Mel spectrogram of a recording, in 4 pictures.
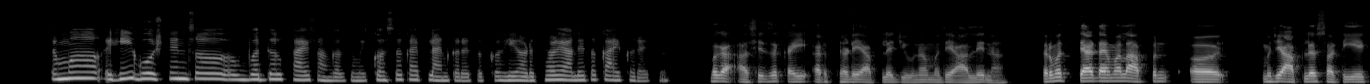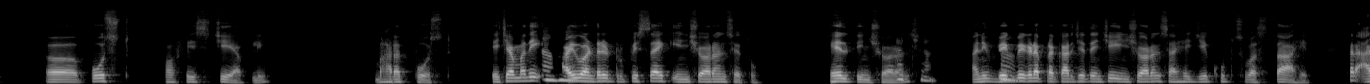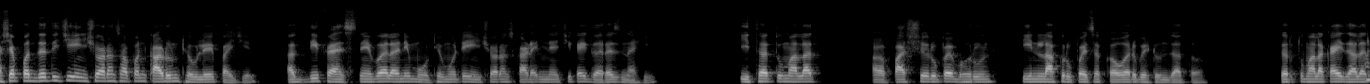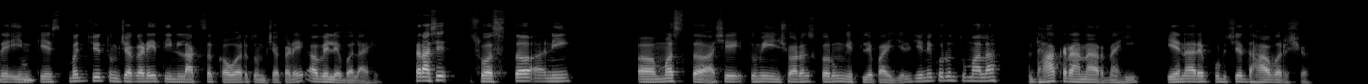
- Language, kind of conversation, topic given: Marathi, podcast, घर खरेदी करायची की भाडेतत्त्वावर राहायचं हे दीर्घकालीन दृष्टीने कसं ठरवायचं?
- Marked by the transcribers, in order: in English: "फाइव्ह हंड्रेड रुपीजचा"; in English: "इन्शुरन्स"; in English: "हेल्थ इन्शुरन्स"; in English: "इन्शुरन्स"; in English: "इन्शुरन्स"; in English: "इन्शुरन्स"; in English: "इन केस"; in English: "इन्शुरन्स"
